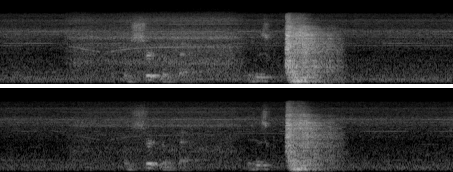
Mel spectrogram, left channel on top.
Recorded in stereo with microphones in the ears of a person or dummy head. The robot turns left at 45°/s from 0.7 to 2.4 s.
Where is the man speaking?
30° left (ahead or behind), 0.9 m; by 2.8 s 20° right (ahead or behind), 0.9 m.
